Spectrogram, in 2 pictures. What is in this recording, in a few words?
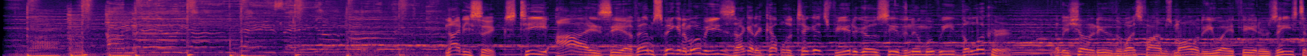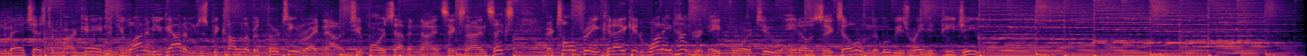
air check; wtic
